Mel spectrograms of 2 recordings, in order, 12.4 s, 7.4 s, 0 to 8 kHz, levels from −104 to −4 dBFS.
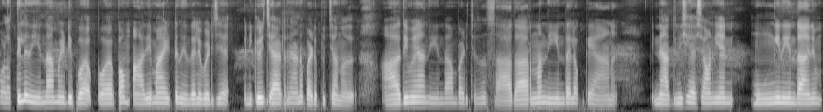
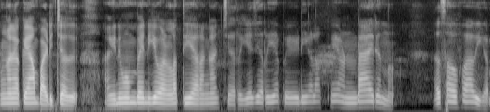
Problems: background sounds at intervals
